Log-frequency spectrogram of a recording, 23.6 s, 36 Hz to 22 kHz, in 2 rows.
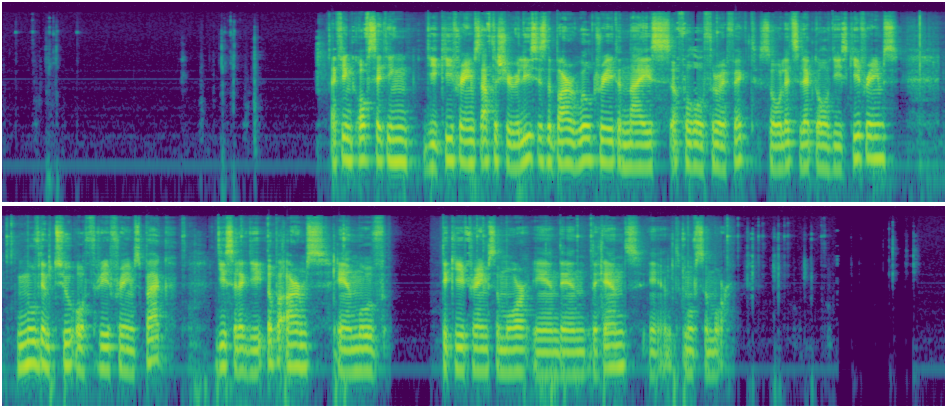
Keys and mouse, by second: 0.1 click, 0.6 shift+middle click, 0.9-2.2 drag, 2.7 shift+middle click, 8.9-10.5 drag, 11.7 g, 12.4 g, 14.8 ctrl+click, 16.0 g, 19.1 ctrl+click, 20.1-22.9 typing.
